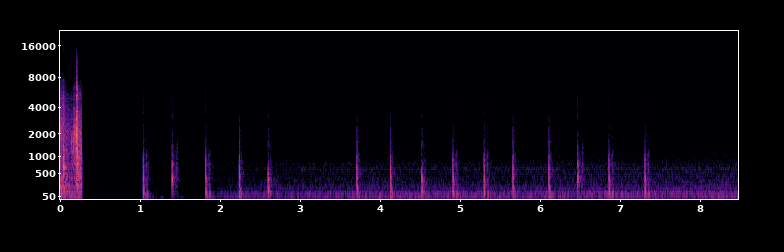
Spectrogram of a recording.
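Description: Footsteps tap on a hard stone floor.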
